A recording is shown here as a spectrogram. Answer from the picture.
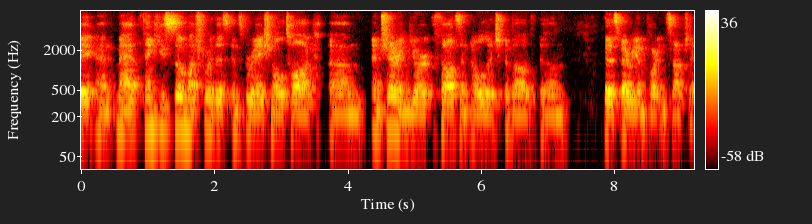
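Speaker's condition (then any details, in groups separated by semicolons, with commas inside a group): No condition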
